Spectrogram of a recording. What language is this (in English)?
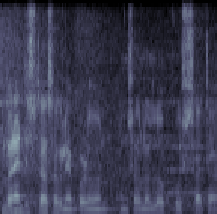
Konkani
